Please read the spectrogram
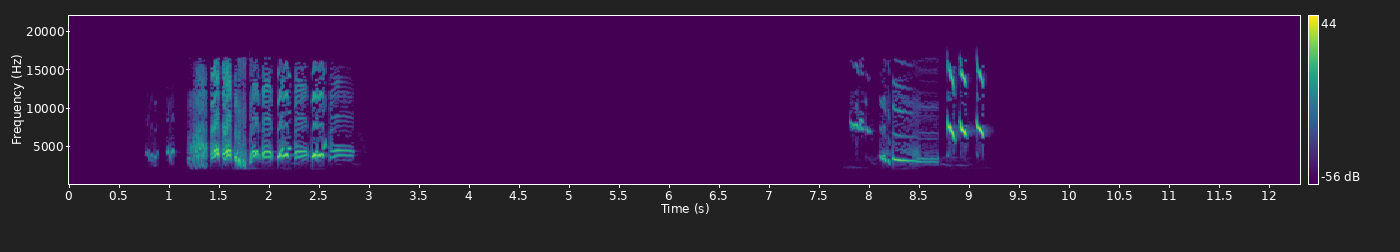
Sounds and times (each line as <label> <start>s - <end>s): robin birdsong 0.8s - 2.9s
robin birdsong 7.8s - 9.2s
